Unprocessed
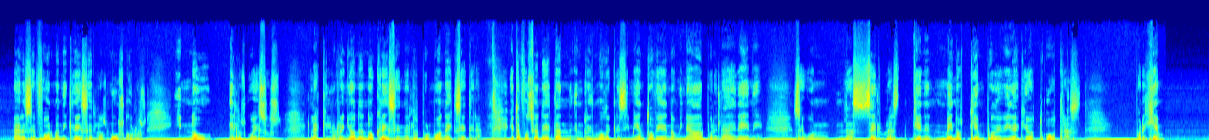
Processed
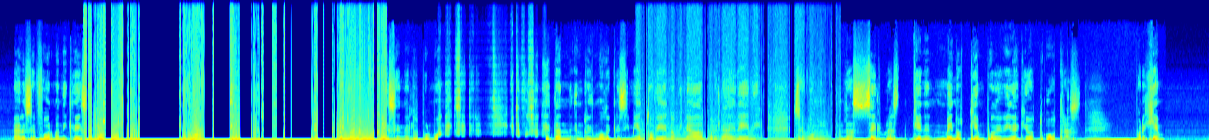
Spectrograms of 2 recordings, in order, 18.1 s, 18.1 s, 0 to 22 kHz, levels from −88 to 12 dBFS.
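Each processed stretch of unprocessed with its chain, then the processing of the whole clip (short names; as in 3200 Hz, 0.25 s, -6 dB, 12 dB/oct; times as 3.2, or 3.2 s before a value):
1.26–5.81 infinite clipping + comb 2.9 ms, depth 59%
6.57–8.2 minimum comb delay 0.77 ms + elliptic high-pass 990 Hz, stop band 50 dB
9.54–12.62 LPF 11000 Hz + requantised 6-bit, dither none + low shelf 72 Hz -9 dB
whole clip: dry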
